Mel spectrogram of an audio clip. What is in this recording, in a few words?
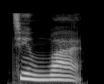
"境外", Chinese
